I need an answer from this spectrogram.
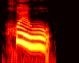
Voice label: "会晤", Chinese

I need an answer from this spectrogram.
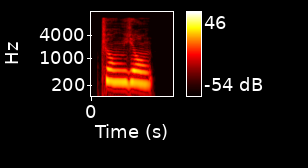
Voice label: "中庸", Chinese

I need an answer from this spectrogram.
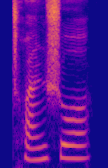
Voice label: "传说", Chinese

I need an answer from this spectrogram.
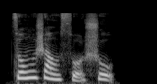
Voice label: "综上所述", Chinese

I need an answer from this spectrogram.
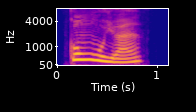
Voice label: "公务员", Chinese

